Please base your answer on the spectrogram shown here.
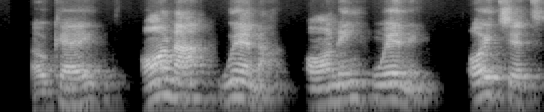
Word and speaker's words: Ojciec: Ojciec, it's wojciec. I may not have spelled it right, but that's how you say it, okay?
